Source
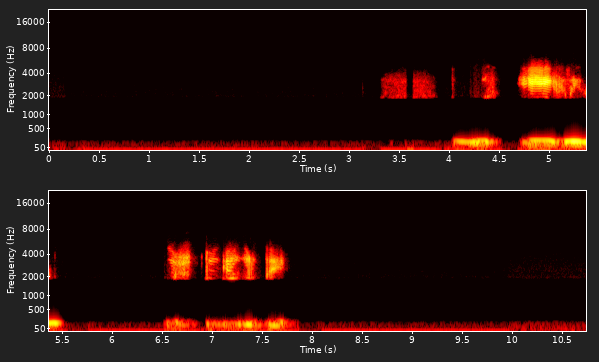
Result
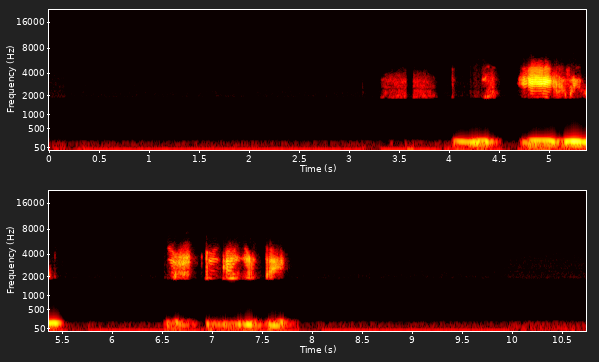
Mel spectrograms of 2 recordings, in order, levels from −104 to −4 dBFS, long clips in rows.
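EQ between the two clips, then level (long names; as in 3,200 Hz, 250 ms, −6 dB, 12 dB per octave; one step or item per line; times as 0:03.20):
notch filter 2,500 Hz, Q 17
0.0 dB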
